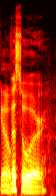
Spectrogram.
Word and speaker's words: Vasseur: Yes, Frederic Vasseur.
